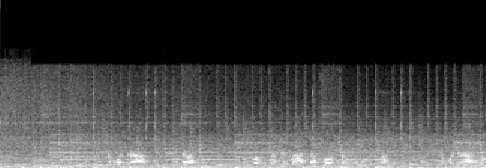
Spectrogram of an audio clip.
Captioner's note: automated announcments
